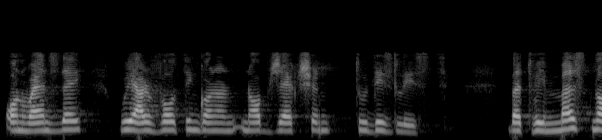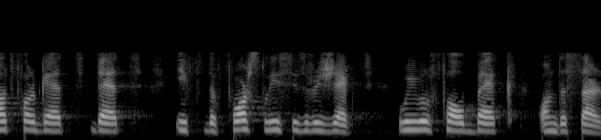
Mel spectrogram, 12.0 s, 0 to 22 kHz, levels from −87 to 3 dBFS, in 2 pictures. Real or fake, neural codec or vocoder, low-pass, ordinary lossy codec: real; none; 5.4 kHz; none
